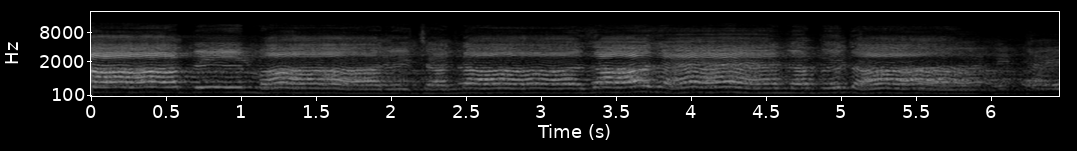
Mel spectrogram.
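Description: A male reciter chanting a noha, a Shia mourning lament, in long held notes that waver up and down, phrase after phrase.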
